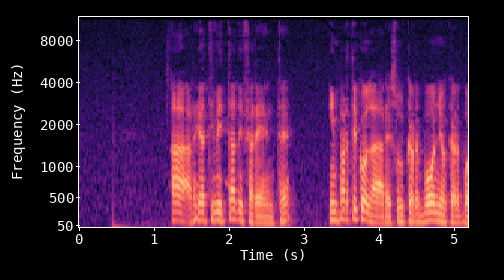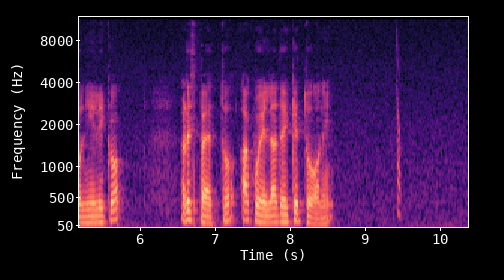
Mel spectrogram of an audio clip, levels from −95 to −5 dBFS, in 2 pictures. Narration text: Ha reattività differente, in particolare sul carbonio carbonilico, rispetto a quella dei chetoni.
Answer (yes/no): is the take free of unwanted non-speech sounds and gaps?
no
